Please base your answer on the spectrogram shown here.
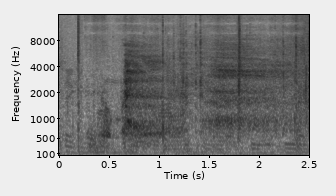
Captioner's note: sighs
